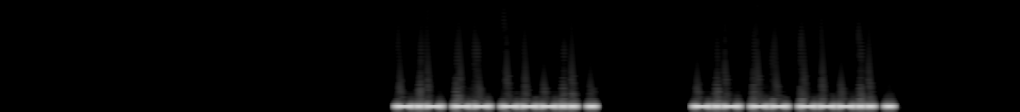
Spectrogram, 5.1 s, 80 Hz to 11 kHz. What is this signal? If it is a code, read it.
Morse code, heard as a keyed tone, about 52 wpm, 700 Hz. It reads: KM8E KM8E
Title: USA Call Signs - 4 Characters - Repeated 2x - 50wpm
